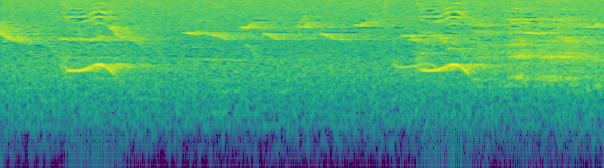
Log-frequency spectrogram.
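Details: Asian koel, from a recording that names both a male and a female. Two rising whistled notes arrive about two and a half seconds apart, with faint higher bird chirps and steady outdoor ambience behind them.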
